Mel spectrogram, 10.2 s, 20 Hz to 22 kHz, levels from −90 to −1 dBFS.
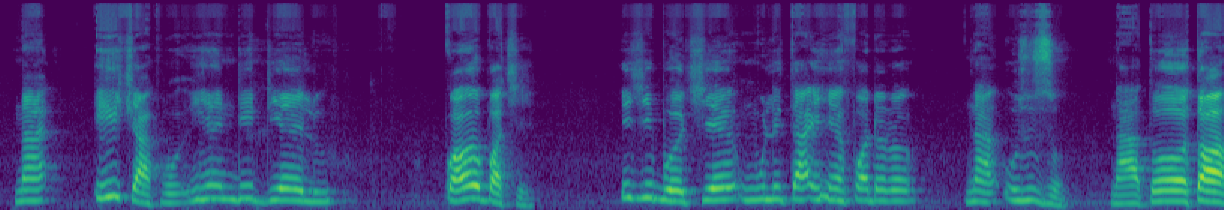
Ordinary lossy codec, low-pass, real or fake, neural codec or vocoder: none; none; real; none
